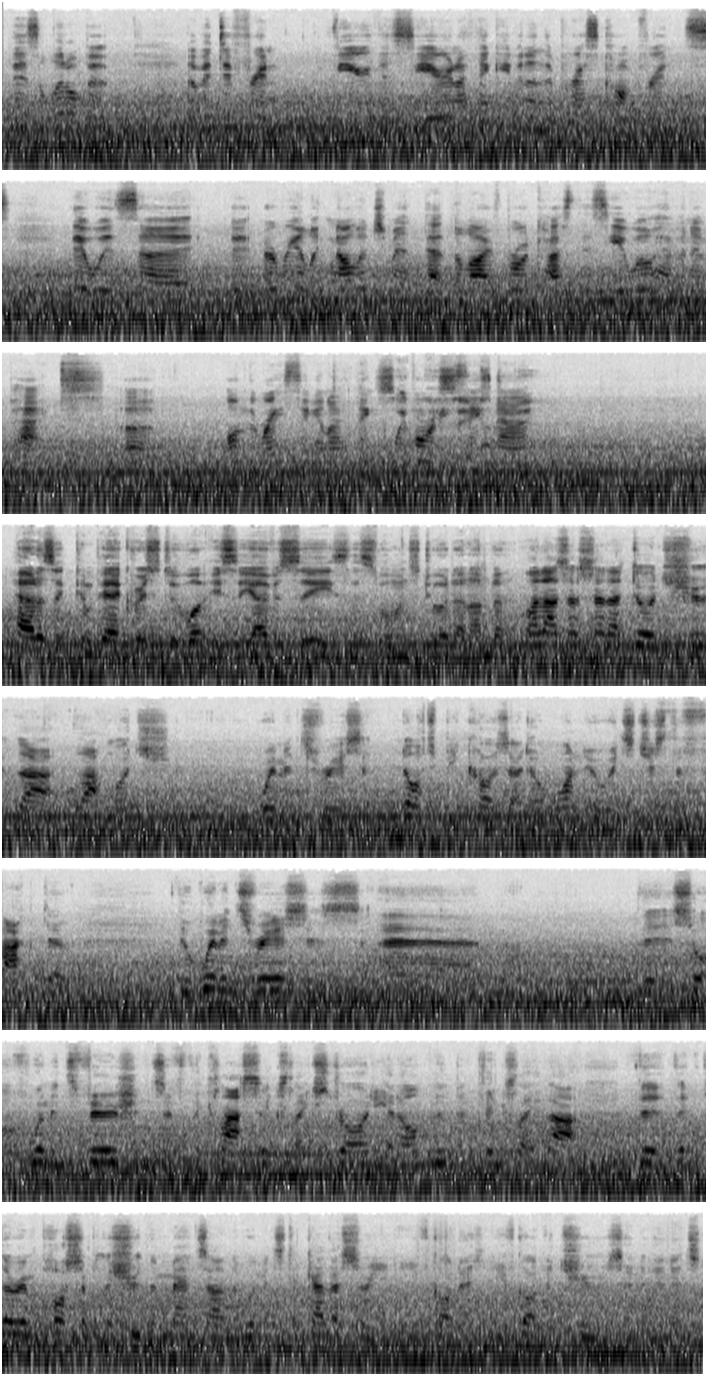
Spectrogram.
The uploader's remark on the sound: Recorded in a van enroute to Stage 3 of the 2020 Santos Women's Down Under.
